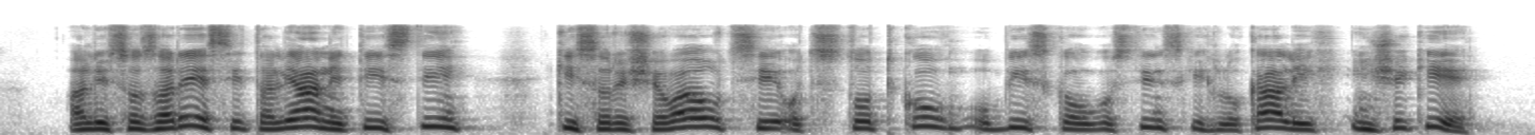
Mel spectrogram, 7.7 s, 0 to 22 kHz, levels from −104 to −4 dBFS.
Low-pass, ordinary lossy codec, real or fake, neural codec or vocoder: 9.9 kHz; none; real; none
